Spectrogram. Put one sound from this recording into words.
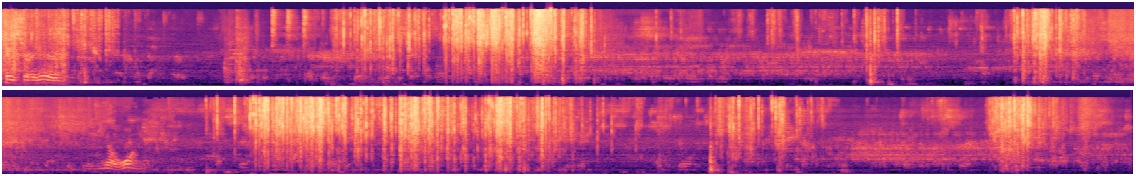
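Plastic wrappers crinkle and rustle as packs are torn open by hand.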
